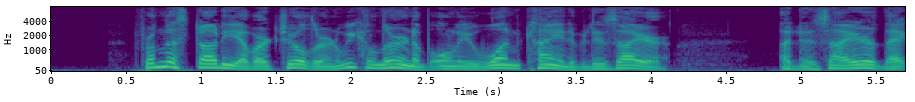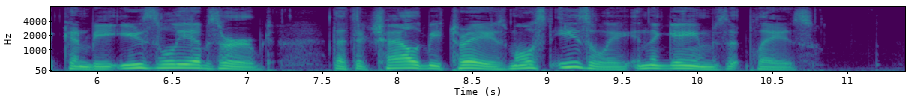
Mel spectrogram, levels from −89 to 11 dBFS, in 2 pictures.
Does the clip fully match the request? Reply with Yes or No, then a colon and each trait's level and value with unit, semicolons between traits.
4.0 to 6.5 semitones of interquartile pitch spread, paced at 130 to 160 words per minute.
No: wide, 5.6 semitones; average, 175 wpm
